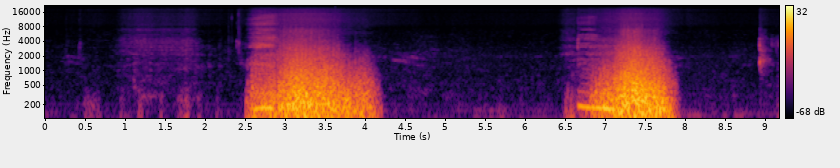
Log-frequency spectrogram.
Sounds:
Sigh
